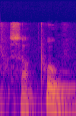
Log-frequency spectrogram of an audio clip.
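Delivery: "so pu" with a long, accented PU; long accented final syllable. Shown as a demonstration. Teacher showing final perispomenon, long stress on "pu". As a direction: stretch the "pu" in "so pu". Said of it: "it can be a perispomenon if it's long".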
